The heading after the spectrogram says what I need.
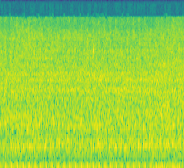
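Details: Old Yamaha NMAX scooter started with a DLC scanner connected, RPM read on the scanner: even, steady low putter with a regular pulse, no knocks or rattles; healthy, smooth normal idle.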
